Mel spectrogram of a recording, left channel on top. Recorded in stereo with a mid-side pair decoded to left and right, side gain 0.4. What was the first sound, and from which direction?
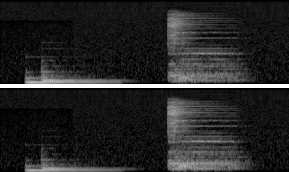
A ringtone, 30° left.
